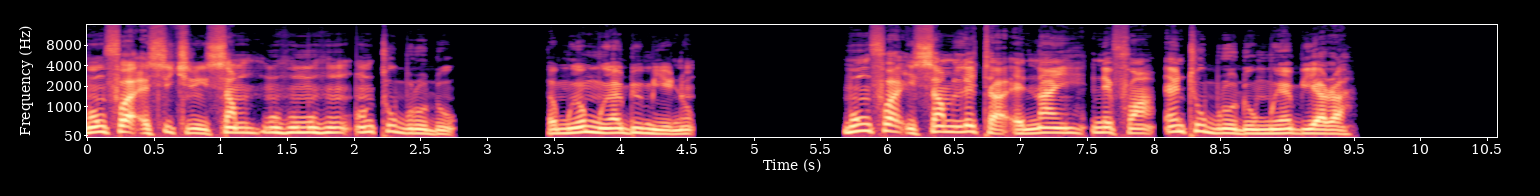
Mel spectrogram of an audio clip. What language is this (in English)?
Akan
